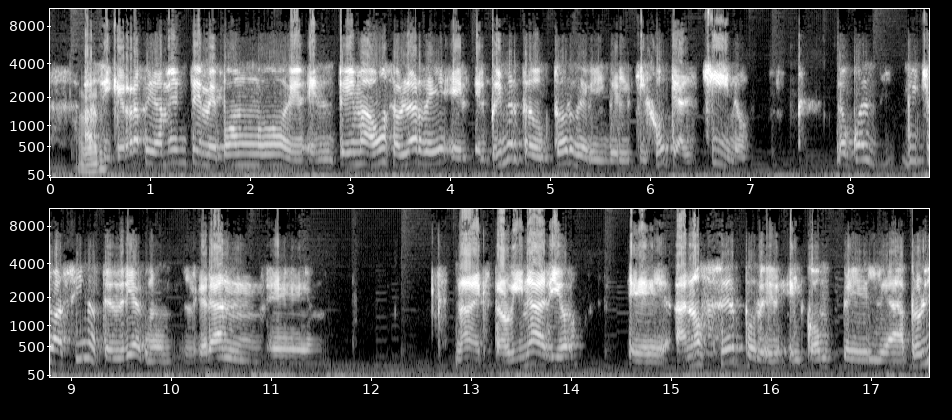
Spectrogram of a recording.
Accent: Córdoba, Argentina; accent: Cordoban; Claro, el acento, si yo hablo con el acento, lo que sería como un acento cordobés

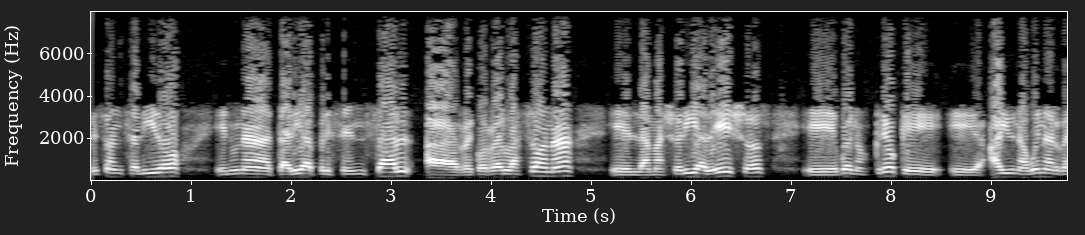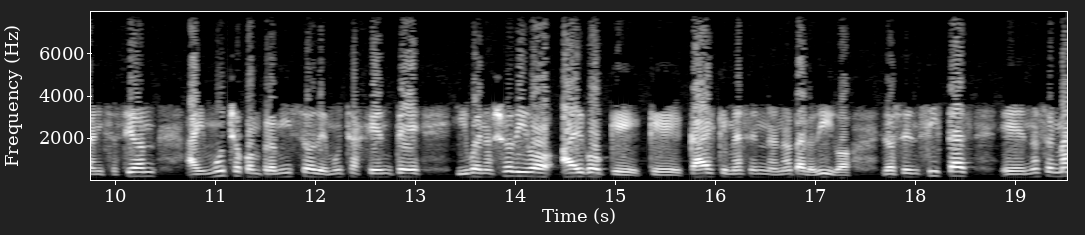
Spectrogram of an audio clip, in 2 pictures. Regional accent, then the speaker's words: Argentina; como argentinos tenemos de saber cuántos somos, cómo estamos

